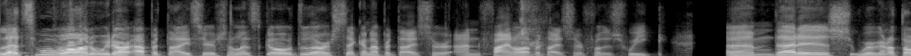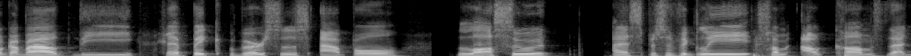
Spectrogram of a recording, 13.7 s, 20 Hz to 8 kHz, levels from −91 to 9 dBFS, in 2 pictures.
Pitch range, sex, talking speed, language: 140-170 Hz, male, 160 wpm, English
